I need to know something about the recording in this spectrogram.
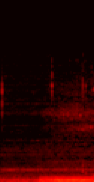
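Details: Sleeping French bulldog snoring: a low, rough snore that builds over about a second.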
